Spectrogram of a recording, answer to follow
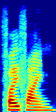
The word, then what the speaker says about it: FIFINE: кінця Привіт Мені компанія ffine заслала мікрофон який має назву ffine am8 і воно дійсно вимовляється Саме так ffine також додатково до нього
